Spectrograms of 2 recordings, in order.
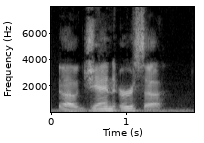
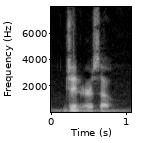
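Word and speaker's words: Jyn Erso: Mispronounced the name at first, but that's okay. Isn't it Jin? Jin Urso.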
